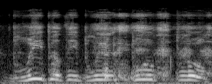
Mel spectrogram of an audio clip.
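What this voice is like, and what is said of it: Robot beeps in Russian accent. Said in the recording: “do R2-D2's bleepity bloopities in an accent ... would probably be Russian ... That wasn't bad!”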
